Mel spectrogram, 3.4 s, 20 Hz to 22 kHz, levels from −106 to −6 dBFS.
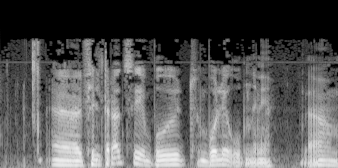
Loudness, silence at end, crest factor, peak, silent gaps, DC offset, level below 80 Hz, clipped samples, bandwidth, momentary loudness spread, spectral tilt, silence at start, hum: -18 LUFS; 0 s; 14 dB; -4 dBFS; none; under 0.1%; -38 dBFS; under 0.1%; 8.8 kHz; 10 LU; -7 dB/octave; 0.3 s; none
